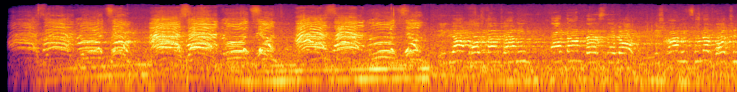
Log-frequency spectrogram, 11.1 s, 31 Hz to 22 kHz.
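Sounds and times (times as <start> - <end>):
crowd chanting in unison: 0.1 - 6.5.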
